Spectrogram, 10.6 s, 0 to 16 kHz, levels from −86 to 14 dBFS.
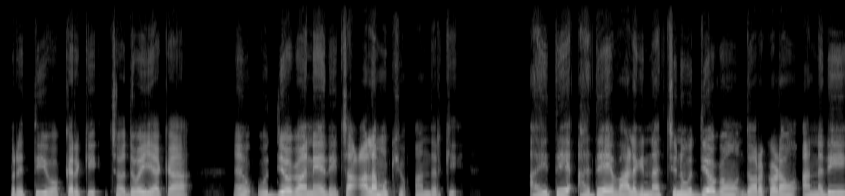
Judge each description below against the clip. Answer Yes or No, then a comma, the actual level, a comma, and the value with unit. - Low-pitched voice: No, high, 215 Hz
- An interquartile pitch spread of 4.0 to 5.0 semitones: No, average, 2.8 semitones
